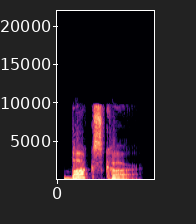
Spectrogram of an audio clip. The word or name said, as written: boxcar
